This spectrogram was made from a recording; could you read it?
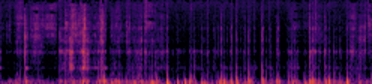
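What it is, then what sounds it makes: Metal microphone capsules tapped and scratched. Fingertips and short nails of both hands tap and scratch the heads of the two small cylindrical metal X-Y microphone capsules, with red and silver rings, on a hard black TASCAM handheld recorder. It produces a rapid, uneven series of deep, boomy thumps mixed with soft scraping, with faint steady tones ringing in the midrange behind the contacts.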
